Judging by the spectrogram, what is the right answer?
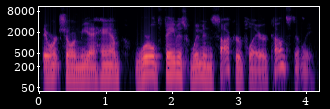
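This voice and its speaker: A man's voice: lowish voice, moderate pace, mellow, dry recording. A man hosting a podcast in casual discussion, reflective and often restarting his words as he thinks. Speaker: podcast host.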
